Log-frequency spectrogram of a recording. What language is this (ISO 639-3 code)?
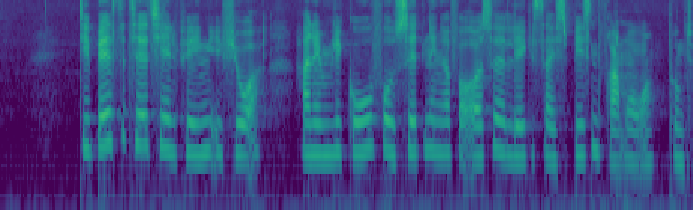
dan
